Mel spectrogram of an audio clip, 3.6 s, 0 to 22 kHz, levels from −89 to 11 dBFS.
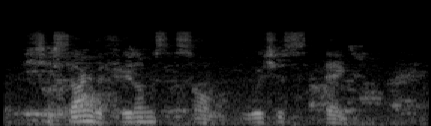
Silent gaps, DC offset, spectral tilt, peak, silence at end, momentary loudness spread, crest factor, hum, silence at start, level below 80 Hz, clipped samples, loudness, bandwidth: none; under 0.1%; -5.5 dB/octave; -18 dBFS; 0.05 s; 15 LU; 22 dB; none; 0.05 s; -64 dBFS; under 0.1%; -40 LUFS; 8 kHz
